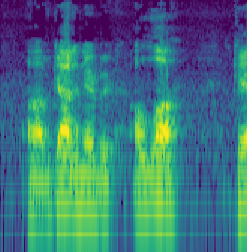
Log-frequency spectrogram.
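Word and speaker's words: الله: For example, the name of God in Arabic, Allah. Okay, Allah is a dotted lamed, like you would pronounce it in Hebrew.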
